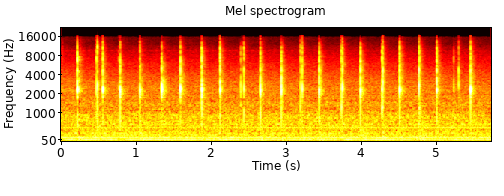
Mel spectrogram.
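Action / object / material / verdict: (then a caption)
tap / small clear plastic compartment wheel / plastic / none. Long nails tap on a small, round, filled compartment wheel of clear plastic used for nail art, giving 23 short, bright clicks at an uneven pace. Each tap is dry and dies out almost at once, with its clicky ring centred near 2.3 kHz. A faint steady hum runs underneath throughout.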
